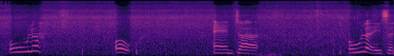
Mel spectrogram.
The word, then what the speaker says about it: Øle Å: But it's actually interesting because the stream, which is called Øle Å, or Øle Å, sorry, I pronounced it the wrong way around. I always get my Danish vowels mixed up. So it's Øle Å, and Øle is a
